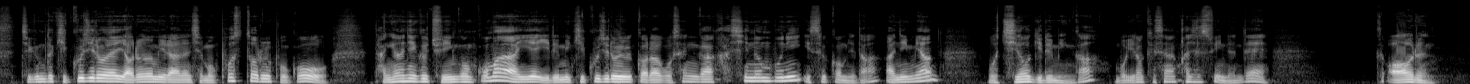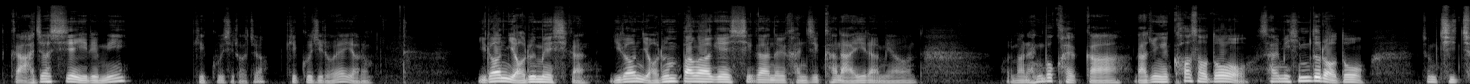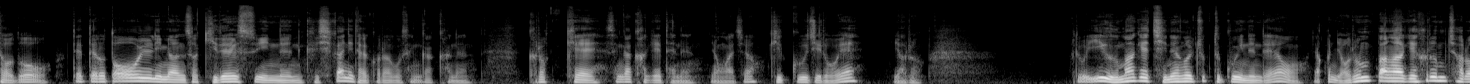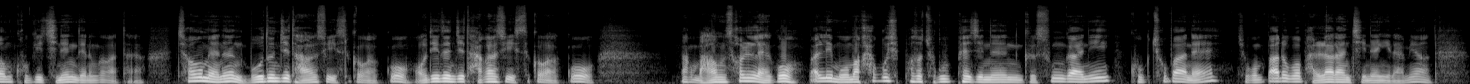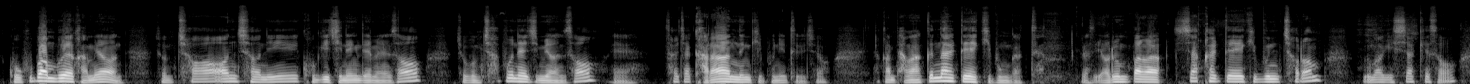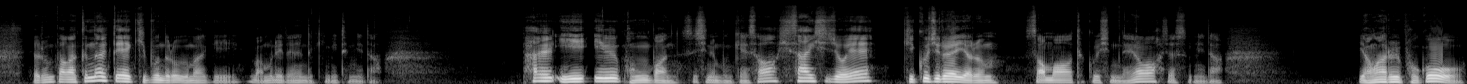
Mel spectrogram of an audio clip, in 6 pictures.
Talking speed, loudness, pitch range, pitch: 295 characters per minute, -16 LUFS, 95-130 Hz, 110 Hz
